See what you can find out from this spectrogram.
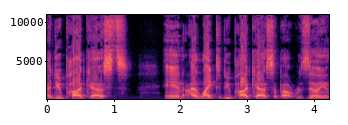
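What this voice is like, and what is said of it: Usual voice. Nothing is said of it.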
